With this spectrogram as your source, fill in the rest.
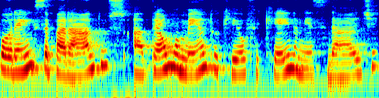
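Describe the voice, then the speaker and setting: A woman speaks at a fairly slow pace and fairly high pitch. Her voice is somewhat breathy, with lively intonation. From interior of São Paulo state, Brazil. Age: 40s. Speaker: psychologist. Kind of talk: interview testimony.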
